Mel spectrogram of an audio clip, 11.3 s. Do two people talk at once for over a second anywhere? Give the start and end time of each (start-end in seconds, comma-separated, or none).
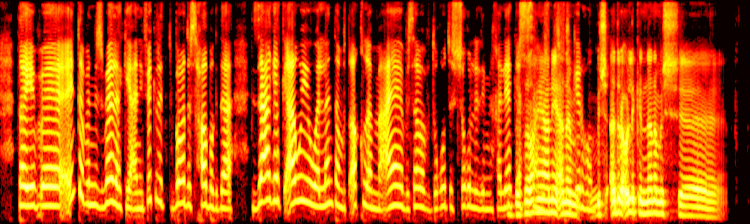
7.6-8.9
